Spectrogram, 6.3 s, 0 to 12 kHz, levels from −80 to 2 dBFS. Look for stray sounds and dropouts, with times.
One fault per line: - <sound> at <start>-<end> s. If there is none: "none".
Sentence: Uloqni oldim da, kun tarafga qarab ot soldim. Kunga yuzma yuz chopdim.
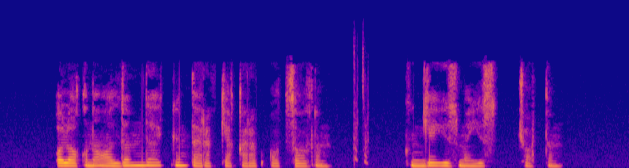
- chirp at 3.5-3.8 s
